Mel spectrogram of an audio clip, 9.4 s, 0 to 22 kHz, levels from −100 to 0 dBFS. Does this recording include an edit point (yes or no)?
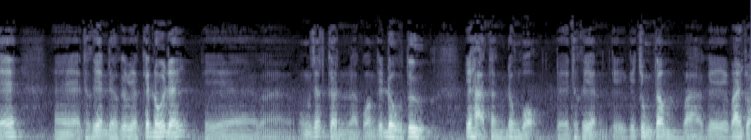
yes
